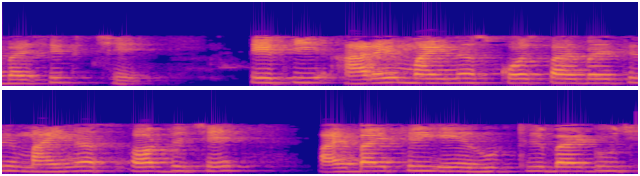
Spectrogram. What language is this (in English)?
Gujarati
